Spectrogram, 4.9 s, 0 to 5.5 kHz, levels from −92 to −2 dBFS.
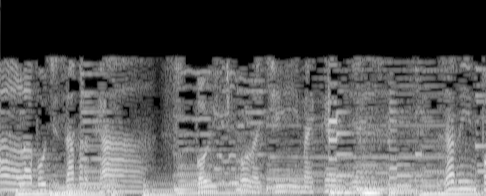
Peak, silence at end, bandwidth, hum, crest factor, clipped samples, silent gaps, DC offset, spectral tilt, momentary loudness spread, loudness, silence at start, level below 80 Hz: -2 dBFS; 0 s; 4.1 kHz; none; 14 dB; under 0.1%; none; under 0.1%; -11.5 dB/octave; 7 LU; -17 LUFS; 0 s; -22 dBFS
